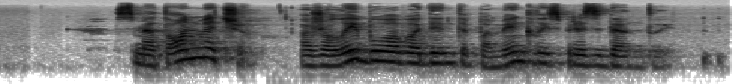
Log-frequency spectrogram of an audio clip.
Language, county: Lithuanian, Kaunas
